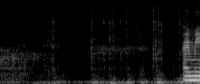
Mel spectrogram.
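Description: Oversized matte-finish tarot deck being corner-shuffled, with a run of faint, quick clicks as the card corners flick off the thumbs.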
